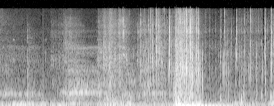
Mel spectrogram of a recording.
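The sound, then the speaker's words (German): Someone blows their nose into a tissue: crinkling paper rustles throughout, then a short, loud, breathy honk bursts out midway before the rustling continues. “Einmal kurz deine Nase putzen vielleicht”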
